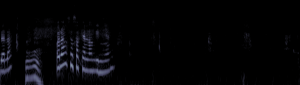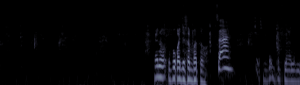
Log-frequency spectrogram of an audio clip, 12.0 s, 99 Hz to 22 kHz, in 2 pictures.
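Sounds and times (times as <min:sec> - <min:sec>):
faint crunching footsteps: 0:00.0 - 0:12.0.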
